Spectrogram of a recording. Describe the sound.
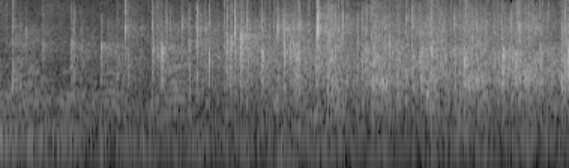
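A crowd claps steadily, the applause building quickly into a dense, even patter that holds at a moderate level throughout, with scattered voices mixed in underneath.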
